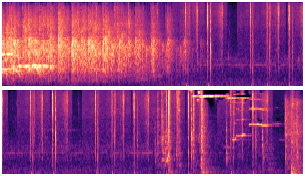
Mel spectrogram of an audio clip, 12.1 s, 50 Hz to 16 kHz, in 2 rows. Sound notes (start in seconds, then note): 0.0 cheering and applauding; 2.1 footsteps; 9.0 door opening; 11.8 door closing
